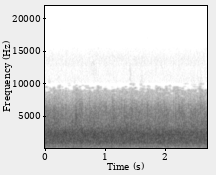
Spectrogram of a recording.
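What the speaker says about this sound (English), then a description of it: "Big round of applause for Mom." Studio audience applause, a dense, even roar of clapping from a crowd, loud and continuous with no talk over it.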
